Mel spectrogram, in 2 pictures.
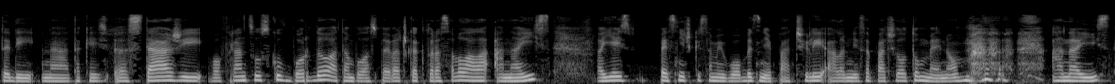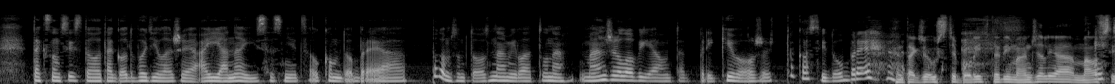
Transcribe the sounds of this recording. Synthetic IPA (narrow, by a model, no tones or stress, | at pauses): t̪ɛd̪inat̪akɛjst̪aːʒiʋɔfɾant͡suːskuvbɔɾd̪ɔat̪ambɔlaspɛʋat͡ʃkakt̪ɔɾaːsaʋɔlalaʔanaisjɛjspɛsɲit͡ʃkisamiʋʊɔbɛd͡zɲɛpa̰ːt͡ʃiliʔa̰lɛmɲɛsapaːt͡ʃilɔt̪ɔmɛnɔm | ʔanajist̪aksɔmsist̪ɔɦɔt̪aɡɔd̪ʋɔɟilaʒɛa̰janaiszɲɪɛt͡sɛ̰lkɔmd̪ɔ̰bɾɛ̰a | pɔt̪ɔmsɔmt̪ɔɔznaːmilat̪unamanʒɛlɔʋiaɔnt̪ak̚pɾikiʋɔlʒɛt̪aɡasid̪ɔbɾɛt̪aɡʒɛuʃscɛbɔlift̪ɛd̪imanʒɛlɪama̰lsi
